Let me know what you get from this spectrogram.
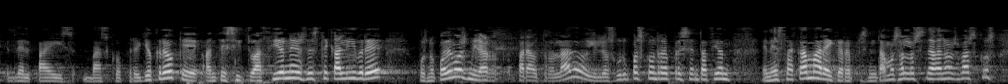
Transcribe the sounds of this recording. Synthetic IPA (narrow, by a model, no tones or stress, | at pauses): ðe̞lpaizβasko̞pe̞ɾo̞ʝo̞kɾe̞oke̞ʔa̰nt̪e̞sit̪waθjo̞ne̞zðe̞st̪e̞kaliβ̞ɾe̞pwe̞sno̞po̞ðemozmiɾaɾpaɾao̞t̪ɾo̞lað̞o̞ilo̞zɣ̞ɾupo̞sko̞nre̞pɾe̞se̞nt̪aθjo̞n | e̞ne̞st̪akamaɾaike̞re̞pɾe̞se̞nt̪amo̞salo̞sθiuðaðano̞zβ̞asko̞s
